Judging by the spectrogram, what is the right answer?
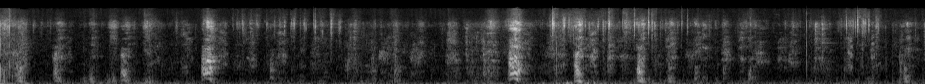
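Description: Dogs, one of them a Shiba Inu, panting and moving about restlessly, with a few louder short sounds about two, five and six and a half seconds in.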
